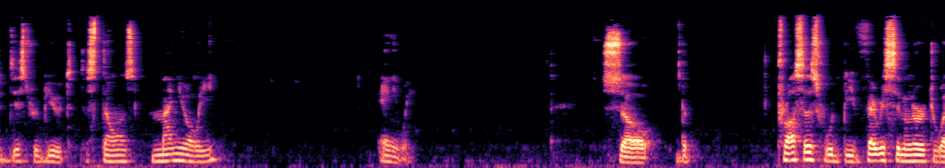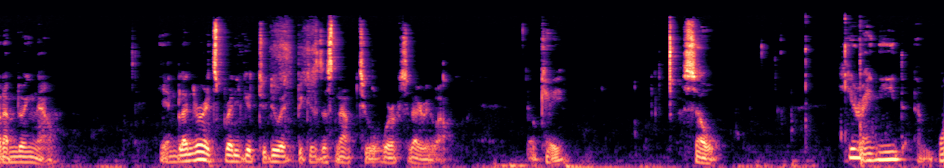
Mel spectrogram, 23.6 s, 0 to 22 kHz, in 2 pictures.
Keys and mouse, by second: 21.9 shift+middle click.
